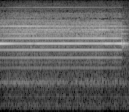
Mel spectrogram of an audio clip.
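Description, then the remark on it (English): A fryer's high-temperature alarm blares when its countdown finishes, as a loud, steady, high-pitched electronic tone with buzzy harmonics, holding for the whole stretch before a brief chirp-like shift at the very end. No voices. “That is very loud, that little chirp at the end there.”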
